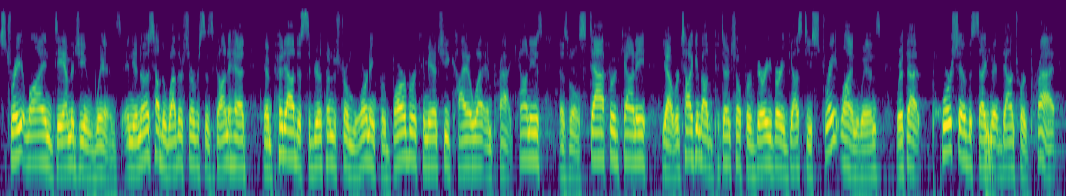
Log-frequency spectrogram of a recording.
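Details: Adult male broadcaster; ordinary speech.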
